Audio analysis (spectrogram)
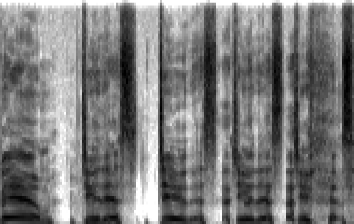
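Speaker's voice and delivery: put-on blunt, direct, no-nonsense delivery. Retelling telling someone what to do: imitating own past direct orders. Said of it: "'cause I was being very direct".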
